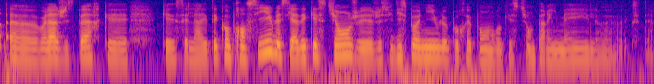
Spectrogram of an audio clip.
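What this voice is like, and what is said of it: French with a Spanish accent. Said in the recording (French): “c'est ma langue maternelle ... votre patience aussi avec mon accent”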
